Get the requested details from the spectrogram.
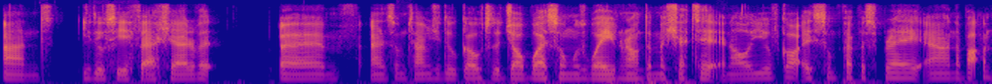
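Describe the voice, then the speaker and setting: Speaking very fast in a British accent, a man keeps a medium pitch and a monotone, flat intonation. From northern England, Leeds, Yorkshire. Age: 30s. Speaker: police officer. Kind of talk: casual chat.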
